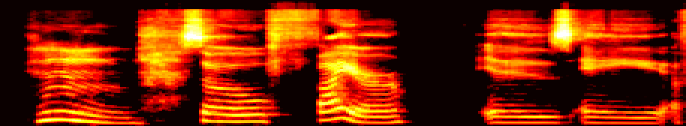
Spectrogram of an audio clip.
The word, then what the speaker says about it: FIRE: Is it fire or is it how you It is fire.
